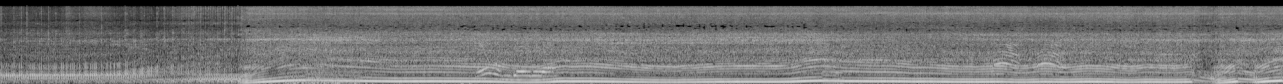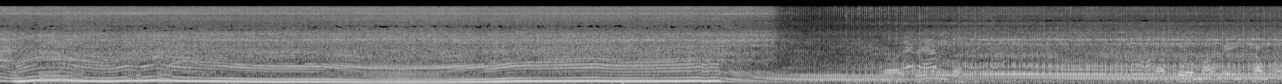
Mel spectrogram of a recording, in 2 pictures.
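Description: Chainsaw cutting through the trunk of a golden wattle tree, a loud, sustained engine whine that rises and dips repeatedly as the blade bites into the wood, then cuts off abruptly near the end.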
